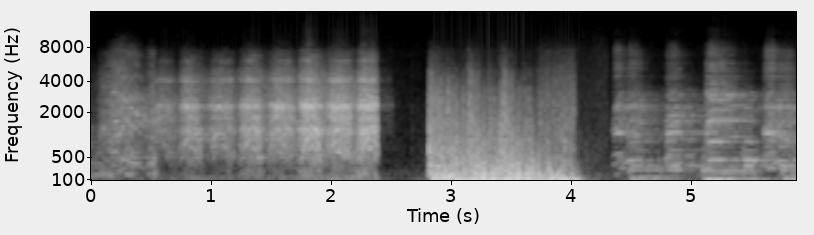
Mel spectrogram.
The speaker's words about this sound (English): Muskie then climbed up to the roof of the hen house and started to saw a hole in the roof so that he could sneak in that way.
